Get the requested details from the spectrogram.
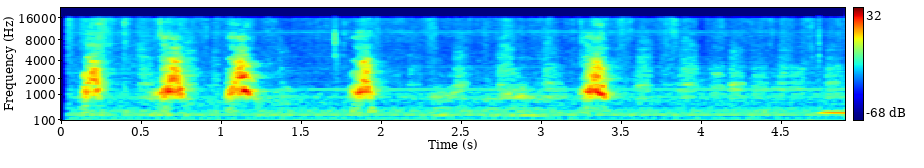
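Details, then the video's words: Tiny Chihuahua barking at bigger dogs, a husky and a boxer, in a home: sharp, high yappy barks in an uneven series, five loud ones within about three and a half seconds plus a softer one, with a faint steady hum behind. "Tiny Chihuahua barking at big dogs"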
